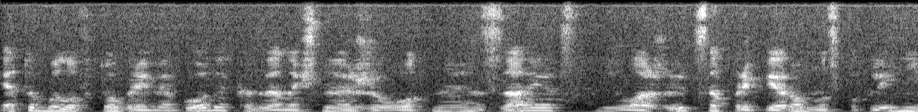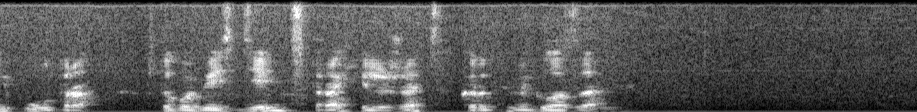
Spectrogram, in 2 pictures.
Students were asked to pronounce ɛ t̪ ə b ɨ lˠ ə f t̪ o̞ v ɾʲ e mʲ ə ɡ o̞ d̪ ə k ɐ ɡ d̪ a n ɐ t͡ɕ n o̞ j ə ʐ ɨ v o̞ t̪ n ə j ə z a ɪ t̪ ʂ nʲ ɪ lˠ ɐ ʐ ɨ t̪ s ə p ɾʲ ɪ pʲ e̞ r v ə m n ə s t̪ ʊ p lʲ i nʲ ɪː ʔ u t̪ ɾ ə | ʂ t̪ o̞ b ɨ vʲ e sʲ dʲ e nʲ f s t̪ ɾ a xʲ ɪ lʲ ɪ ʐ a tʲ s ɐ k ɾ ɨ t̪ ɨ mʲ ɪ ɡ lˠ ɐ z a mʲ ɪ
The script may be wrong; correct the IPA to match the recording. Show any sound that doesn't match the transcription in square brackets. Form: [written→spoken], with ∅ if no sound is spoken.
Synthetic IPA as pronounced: ɛ t̪ ə b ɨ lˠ ə f t̪ o̞ v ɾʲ e mʲ ə ɡ o̞ d̪ ə k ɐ ɡ d̪ a n ɐ t͡ɕ n o̞ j ə ʐ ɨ v o̞ t̪ n ə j ə z a ɪ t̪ [ʂ→s] nʲ ɪ lˠ ɐ ʐ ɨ t̪ s ə p ɾʲ ɪ pʲ e̞ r v ə m n ə s t̪ ʊ p lʲ [i→e] nʲ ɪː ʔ u t̪ ɾ ə | ʂ t̪ o̞ b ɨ vʲ e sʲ dʲ e nʲ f s t̪ ɾ a xʲ ɪ lʲ ɪ ʐ a tʲ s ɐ k ɾ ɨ t̪ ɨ mʲ ɪ ɡ lˠ ɐ z a mʲ ɪ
